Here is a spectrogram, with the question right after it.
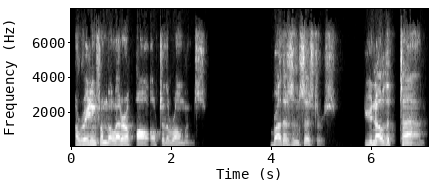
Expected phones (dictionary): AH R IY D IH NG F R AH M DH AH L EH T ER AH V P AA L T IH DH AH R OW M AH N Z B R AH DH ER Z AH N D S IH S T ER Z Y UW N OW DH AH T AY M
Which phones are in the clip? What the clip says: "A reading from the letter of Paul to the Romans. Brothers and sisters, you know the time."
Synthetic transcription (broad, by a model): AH R IY D IH NG F R AH M DH AH L EH T ER AH V P AA L T IH DH AH R OW M AH N Z B R AH DH ER Z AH N S IH S T ER Z Y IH N OW DH AH T AY M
